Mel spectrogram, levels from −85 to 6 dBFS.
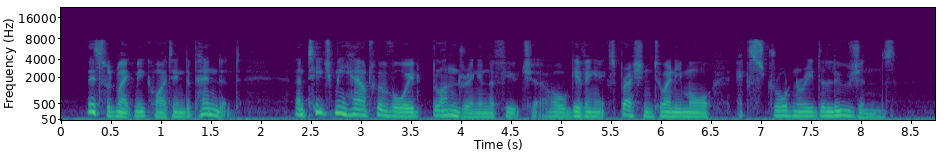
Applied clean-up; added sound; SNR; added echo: none; none; none; none.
